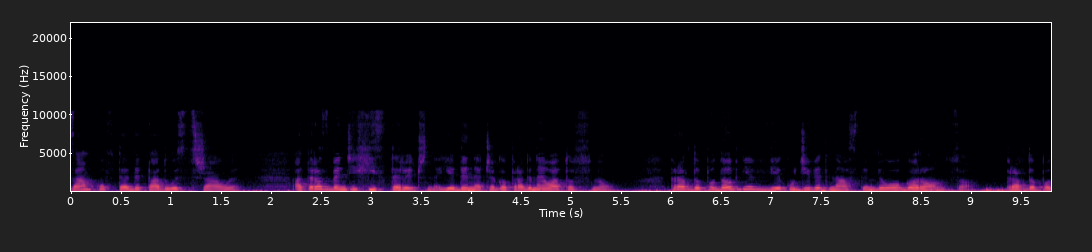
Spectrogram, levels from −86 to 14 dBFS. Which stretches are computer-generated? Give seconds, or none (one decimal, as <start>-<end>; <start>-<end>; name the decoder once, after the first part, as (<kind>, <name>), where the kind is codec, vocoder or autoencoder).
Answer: 2.8-3.9 (vocoder, WaveNeXt); 4.7-6.6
